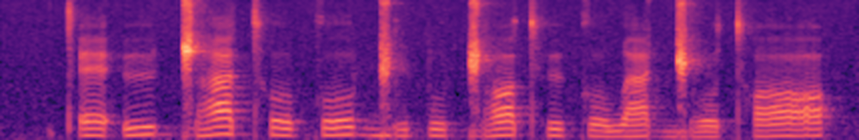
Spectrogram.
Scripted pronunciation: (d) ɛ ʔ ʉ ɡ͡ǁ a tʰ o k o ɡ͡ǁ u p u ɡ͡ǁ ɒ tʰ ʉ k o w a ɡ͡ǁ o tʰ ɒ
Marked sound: incorrect: tʼ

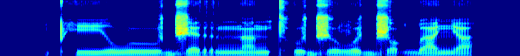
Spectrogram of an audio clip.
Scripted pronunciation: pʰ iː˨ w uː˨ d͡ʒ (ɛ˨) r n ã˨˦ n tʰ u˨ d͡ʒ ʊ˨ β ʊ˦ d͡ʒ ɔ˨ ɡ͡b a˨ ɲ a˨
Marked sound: correct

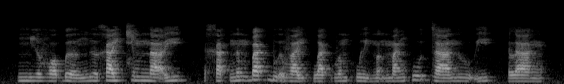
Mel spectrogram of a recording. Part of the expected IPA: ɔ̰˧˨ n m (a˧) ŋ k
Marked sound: incorrect: a˨˦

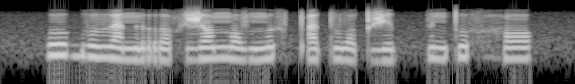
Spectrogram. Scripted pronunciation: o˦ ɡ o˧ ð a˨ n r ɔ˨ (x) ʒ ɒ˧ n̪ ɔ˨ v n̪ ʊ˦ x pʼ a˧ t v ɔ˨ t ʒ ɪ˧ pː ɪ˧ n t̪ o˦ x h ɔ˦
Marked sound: correct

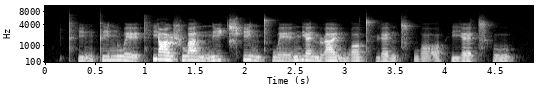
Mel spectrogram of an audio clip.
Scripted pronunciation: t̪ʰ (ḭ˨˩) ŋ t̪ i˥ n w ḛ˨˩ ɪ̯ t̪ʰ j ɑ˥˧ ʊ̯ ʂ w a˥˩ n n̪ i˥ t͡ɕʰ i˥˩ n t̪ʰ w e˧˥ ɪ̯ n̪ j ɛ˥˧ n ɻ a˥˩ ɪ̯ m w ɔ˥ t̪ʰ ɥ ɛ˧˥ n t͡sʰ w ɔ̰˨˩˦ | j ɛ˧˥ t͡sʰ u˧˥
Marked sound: correct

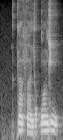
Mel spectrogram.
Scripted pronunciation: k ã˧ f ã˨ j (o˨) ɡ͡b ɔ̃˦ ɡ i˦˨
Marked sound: incorrect: o˨˦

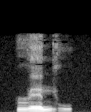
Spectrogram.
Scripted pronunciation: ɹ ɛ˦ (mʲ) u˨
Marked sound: correct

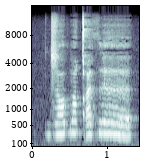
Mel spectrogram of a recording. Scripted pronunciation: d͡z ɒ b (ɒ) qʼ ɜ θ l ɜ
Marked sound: correct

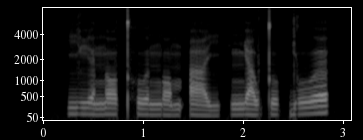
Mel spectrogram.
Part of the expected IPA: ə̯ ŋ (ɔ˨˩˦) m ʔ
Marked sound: correct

